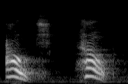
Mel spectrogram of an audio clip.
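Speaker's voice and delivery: high, loud cries for help; crying out. Acted. Bitten king cries for help, loud and high. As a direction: yell for help in pain. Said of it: "cried the king".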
